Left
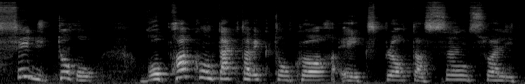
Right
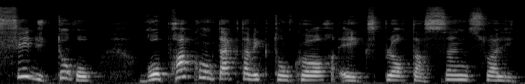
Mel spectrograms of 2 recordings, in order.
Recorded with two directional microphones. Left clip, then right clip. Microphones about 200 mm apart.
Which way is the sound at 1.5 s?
45° right (ahead or behind).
